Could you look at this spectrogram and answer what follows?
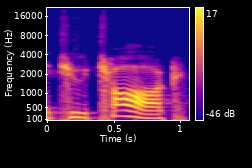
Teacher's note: you need to pronounce that t with a little bit more air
